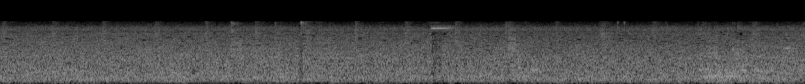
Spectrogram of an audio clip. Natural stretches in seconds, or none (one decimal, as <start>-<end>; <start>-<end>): 0.0-8.1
